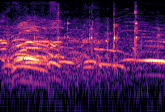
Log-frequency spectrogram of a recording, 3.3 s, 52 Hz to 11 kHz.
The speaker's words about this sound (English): You can hear the big beer mugs, 1 liter, of course, and they clink to each other. It makes this toasting noise of beer mugs.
